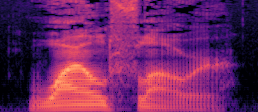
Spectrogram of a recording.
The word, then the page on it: wild flower: British English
